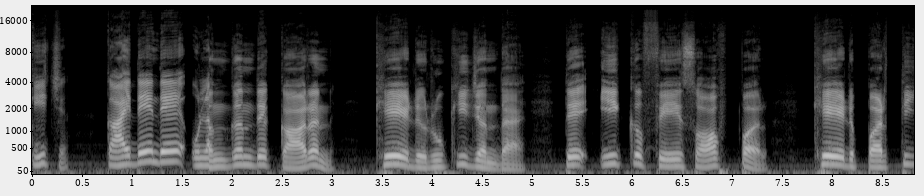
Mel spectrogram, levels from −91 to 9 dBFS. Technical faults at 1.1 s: none

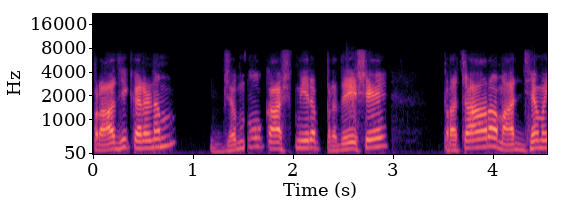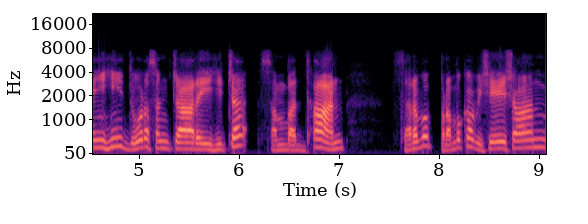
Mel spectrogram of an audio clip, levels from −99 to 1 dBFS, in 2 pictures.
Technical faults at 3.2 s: none

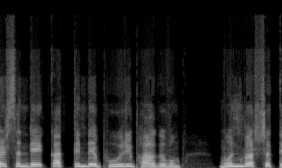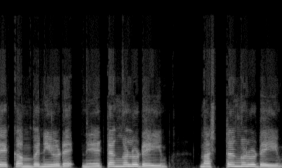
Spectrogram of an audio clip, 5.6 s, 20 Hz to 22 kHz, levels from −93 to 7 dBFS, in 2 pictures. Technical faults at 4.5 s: Opus compression

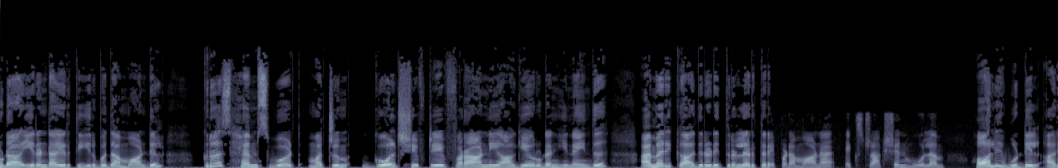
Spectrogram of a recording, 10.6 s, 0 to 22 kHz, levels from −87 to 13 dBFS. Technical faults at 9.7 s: input switched to a poorer device

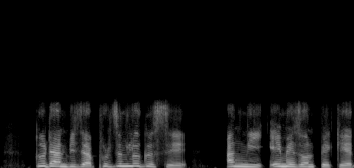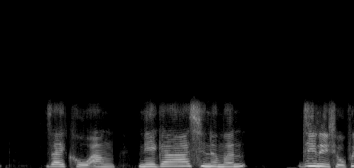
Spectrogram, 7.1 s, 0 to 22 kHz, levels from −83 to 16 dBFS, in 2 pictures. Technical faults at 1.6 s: Opus compression

